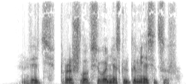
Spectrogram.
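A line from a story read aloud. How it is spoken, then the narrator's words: Awkward mumble. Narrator (Russian): пробормотал, не зная, что еще сказать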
